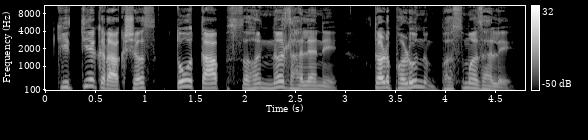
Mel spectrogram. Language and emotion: Marathi, neutral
